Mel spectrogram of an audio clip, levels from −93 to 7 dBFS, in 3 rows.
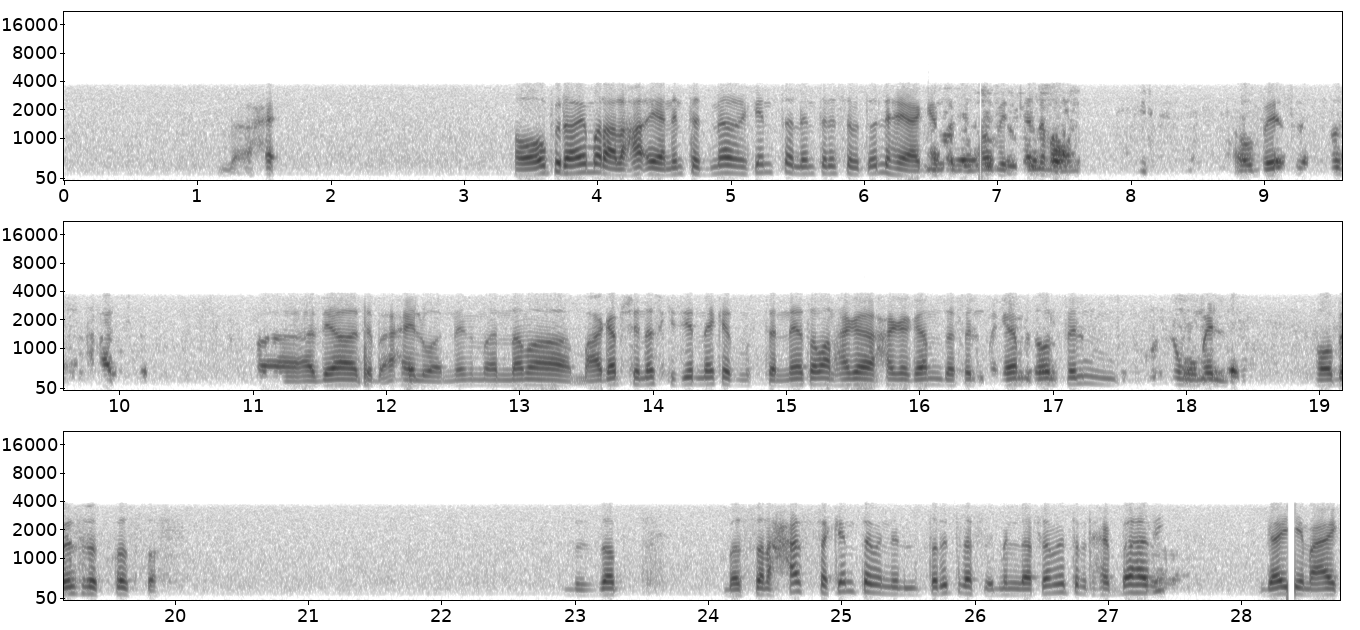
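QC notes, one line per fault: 6.47–10.0 s, 11.01–11.23 s and 16.43–18.99 s, speech suppressed in double talk. The talker's level dips while the far side talks, by about 25, 15 and 20 dB at worst. Roughly 1.5 s, 0.2 s and 0.7 s are affected. The echo canceller likely ducked both voices together.
6.57–10.86 s, 16.29–18.92 s, 19.89–20.0 s and 27.33–27.62 s, other side's voice leaking through. A second voice comes through the microphone path. It sits about 5 dB under the talker in the first two stretches, about 35 dB under at 19.9 s, and about 15 dB under at 27.3 s. The likely cause is loudspeaker echo the canceller did not fully remove.
6.86–6.88 s and 28.34–28.40 s, packet loss filled with silence. These are hard-edged holes of 20 ms and 60 ms. That fits one and then three lost 20 ms packets replaced with silence. The speech around the gaps is in the narrow 250 Hz to 3.6 kHz telephone band.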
